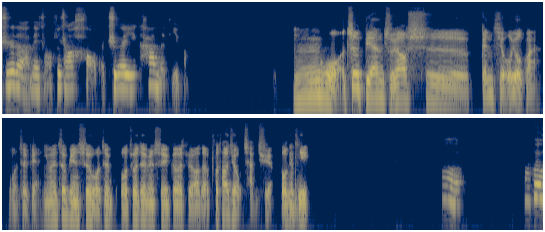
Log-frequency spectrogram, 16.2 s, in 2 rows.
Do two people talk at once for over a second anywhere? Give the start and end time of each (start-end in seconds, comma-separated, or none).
none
